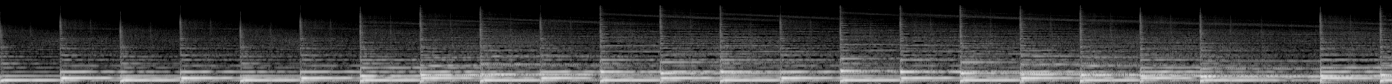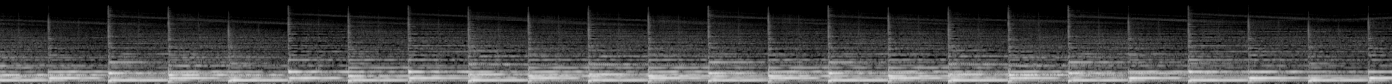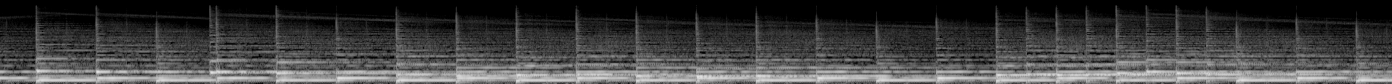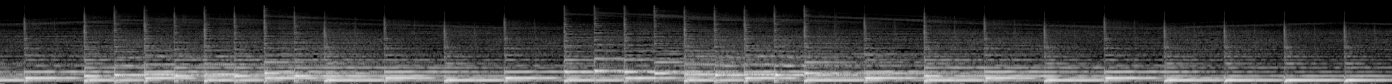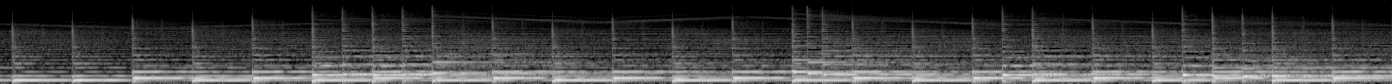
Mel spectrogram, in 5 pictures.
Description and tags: Pretty Synth Melody 100bpm C minor
Melody made in FL Studio at 100 bpm C minor.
